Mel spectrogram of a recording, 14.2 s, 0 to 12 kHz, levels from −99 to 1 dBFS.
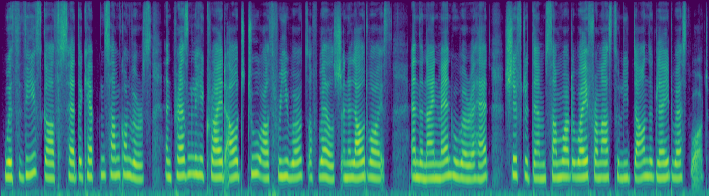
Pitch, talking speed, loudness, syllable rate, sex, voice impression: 230 Hz, 180 wpm, -18 LUFS, 4.4 syllables/s, female, very feminine, slightly young, slightly adult-like, thin, slightly tensed, slightly weak, slightly dark, slightly soft, clear, slightly halting, cute, very intellectual, slightly refreshing, very sincere, calm, friendly, reassuring, slightly unique, elegant, sweet, kind, very modest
